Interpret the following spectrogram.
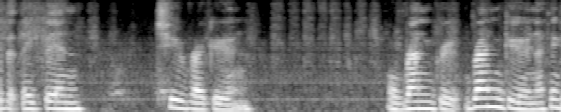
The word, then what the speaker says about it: Rangoon: And I don't know who posted this, that they've been to Rangoon, because Rangoon rhymes with June.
